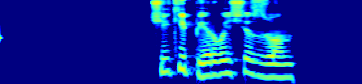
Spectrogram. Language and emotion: Russian, neutral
